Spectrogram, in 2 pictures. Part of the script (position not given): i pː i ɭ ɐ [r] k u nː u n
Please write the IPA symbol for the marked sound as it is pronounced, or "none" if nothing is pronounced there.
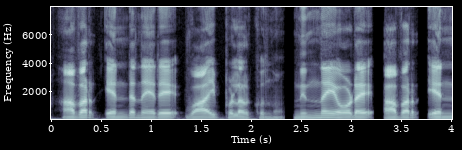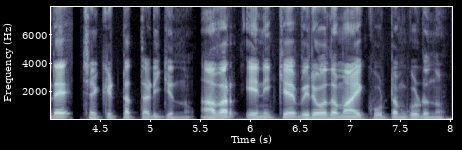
r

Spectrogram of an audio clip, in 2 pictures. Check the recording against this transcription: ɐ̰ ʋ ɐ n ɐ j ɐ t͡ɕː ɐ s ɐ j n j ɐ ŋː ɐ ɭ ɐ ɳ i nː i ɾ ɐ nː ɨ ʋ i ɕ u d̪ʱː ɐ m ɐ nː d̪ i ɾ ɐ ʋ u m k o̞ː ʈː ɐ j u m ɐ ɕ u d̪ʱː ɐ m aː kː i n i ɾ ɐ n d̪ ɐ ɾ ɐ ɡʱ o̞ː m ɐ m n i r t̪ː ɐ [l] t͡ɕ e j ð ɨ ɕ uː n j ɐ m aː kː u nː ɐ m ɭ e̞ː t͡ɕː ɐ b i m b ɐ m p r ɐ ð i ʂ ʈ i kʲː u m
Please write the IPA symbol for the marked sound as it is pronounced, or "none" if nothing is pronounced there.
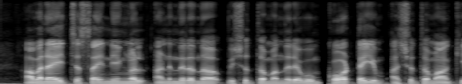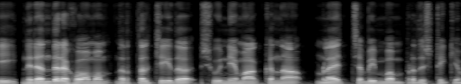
l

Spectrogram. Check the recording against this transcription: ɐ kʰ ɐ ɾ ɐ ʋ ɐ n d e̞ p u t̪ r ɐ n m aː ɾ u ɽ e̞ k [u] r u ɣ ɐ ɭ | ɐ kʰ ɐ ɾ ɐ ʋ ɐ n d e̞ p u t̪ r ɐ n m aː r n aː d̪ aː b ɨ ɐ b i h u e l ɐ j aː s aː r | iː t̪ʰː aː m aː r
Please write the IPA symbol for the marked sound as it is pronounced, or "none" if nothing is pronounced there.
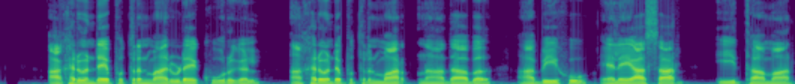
uː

